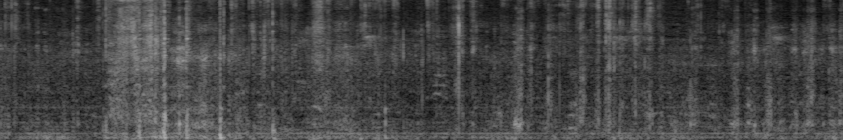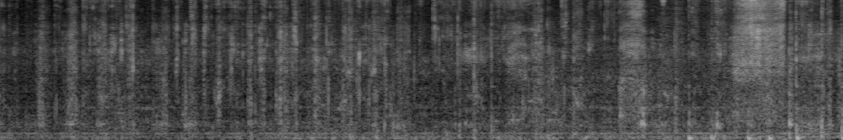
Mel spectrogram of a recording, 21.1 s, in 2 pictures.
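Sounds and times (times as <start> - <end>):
chewing crunchy noodles: 0.0 - 21.0
low steady hum: 0.0 - 21.0
wet mouth clicks: 9.2 - 21.0.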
